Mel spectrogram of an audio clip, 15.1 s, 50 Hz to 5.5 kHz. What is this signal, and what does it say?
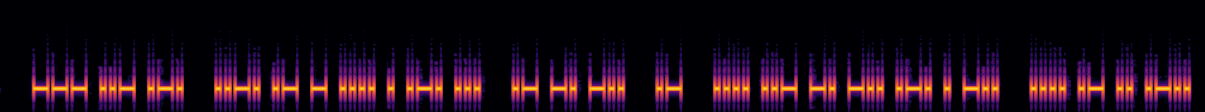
Morse code, heard as a keyed tone, about 20 wpm, 600 Hz. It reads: OUR FATHERS AND A HUNDRED HAIL
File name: the old man and the sea part 2 20wpm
